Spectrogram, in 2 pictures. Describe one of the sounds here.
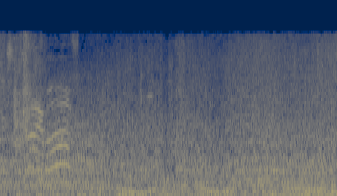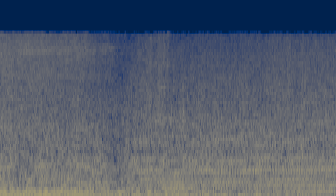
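Tyres skid and crunch over sand and gravel.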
